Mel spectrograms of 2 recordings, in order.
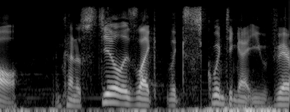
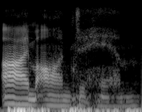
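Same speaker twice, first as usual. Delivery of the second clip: suspicious threat; much slower than usual. Acted. Paranoid pony.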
